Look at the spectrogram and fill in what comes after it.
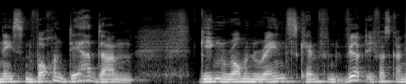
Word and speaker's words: Roman Reigns: Komisch betont, Roman Reigns. Mhm. So betont man den ja gar nicht. Roman Reigns heißt das.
